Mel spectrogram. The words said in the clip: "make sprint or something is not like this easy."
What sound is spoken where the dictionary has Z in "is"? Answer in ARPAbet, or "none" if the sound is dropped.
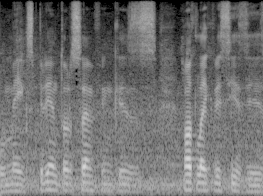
Z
